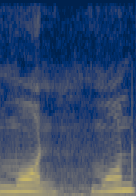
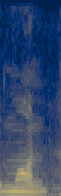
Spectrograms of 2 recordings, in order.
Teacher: মন নর সাথে কিন্তু আমরা অ যুক্ত করছি না, মন নো এরম বলি না, মন বলি শুধু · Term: বদ্ধাক্ষর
